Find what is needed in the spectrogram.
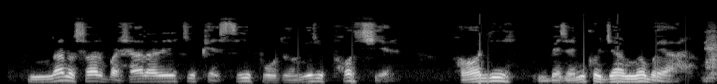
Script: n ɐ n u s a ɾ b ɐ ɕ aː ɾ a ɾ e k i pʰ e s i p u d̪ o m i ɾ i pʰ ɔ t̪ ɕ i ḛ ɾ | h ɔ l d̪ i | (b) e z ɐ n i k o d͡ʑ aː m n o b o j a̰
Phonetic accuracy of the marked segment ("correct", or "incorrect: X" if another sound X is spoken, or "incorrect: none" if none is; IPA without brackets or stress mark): correct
